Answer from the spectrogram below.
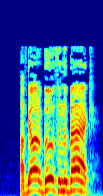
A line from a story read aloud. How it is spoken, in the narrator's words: hollered over the din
